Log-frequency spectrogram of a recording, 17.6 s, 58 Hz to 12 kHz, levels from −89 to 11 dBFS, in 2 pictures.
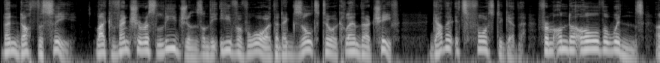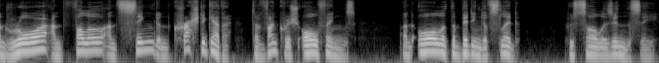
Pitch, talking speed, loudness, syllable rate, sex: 130 Hz, 175 wpm, -20 LUFS, 4.7 syllables/s, male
